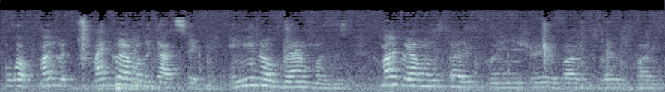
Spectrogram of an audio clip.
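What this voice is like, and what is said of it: Strong New York accent. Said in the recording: “was a strong New York accent for that age. ... I could hear the accent, too. ... That was super strong.”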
